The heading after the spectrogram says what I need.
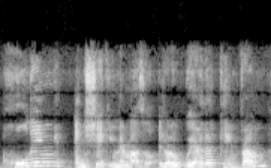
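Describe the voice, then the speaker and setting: Lively woman dog trainer in echoey room. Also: on the high side, moderate pace. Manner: lively, acts out puppy and owner voices. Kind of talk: casual training tips to camera.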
